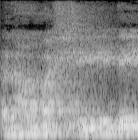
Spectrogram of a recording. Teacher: उदाहरण देखिए, जैसे रामस शेते, रामस में यहाँ दंत स है, उसके पश्चात योग होना चाहिए इनमें से किसी का योग है, शेते का श है, मिला में योग, तो इस रामस के दंत स के स्थान पर तालव्य श हो जाएगा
